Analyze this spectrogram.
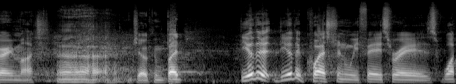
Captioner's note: laugh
